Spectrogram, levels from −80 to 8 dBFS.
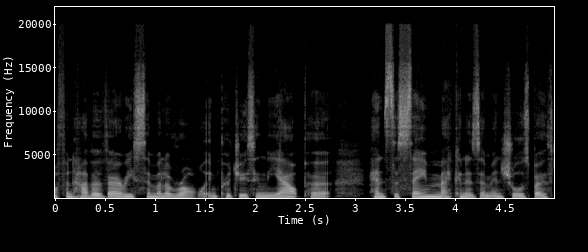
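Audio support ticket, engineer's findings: Burst of packet loss at 1.35 to 1.45 s, right after "have a very similar", before "in producing the output". About 80 ms of concealment: last sound extended and turned down, decaying. About 80 ms of audio skipped on resume. Probable component: network path / jitter buffer, with receiver-side concealment. Spectrogram: smeared, repeated content fading out, then an abrupt change of content. Waveform: repeated last sound with shrinking envelope, then a discontinuity.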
